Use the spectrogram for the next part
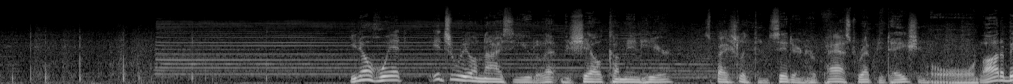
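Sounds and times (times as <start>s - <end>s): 
bright model train whistle: 1.6s - 8.7s
speech: 3.5s - 10.1s.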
